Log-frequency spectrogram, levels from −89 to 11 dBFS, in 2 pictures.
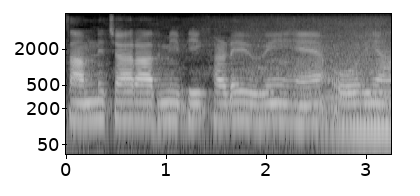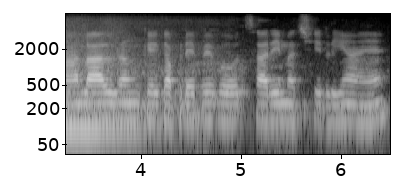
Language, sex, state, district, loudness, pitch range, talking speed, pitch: Hindi, male, Uttar Pradesh, Shamli, -19 LUFS, 120-125 Hz, 165 wpm, 125 Hz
